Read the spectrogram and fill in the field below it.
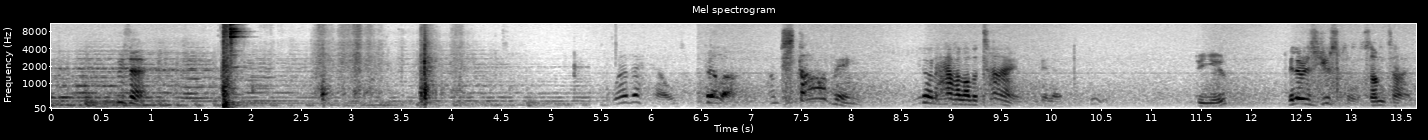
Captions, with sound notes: Whose there? *THUD* Where the hell is Villa? I'm starving! You don't have a lot of time for Villa do you? Do you? Villa is useful...sometimes.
